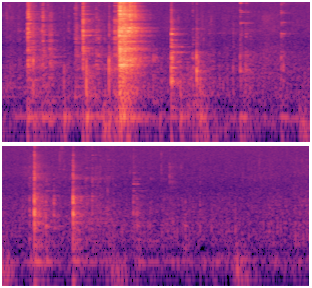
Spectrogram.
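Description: Metal spoon clinking and knocking against a saucepan and pan, a string of sharp clinks with the loudest, briefly ringing, about two seconds in; two more knocks a little past the middle, then only quiet handling.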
